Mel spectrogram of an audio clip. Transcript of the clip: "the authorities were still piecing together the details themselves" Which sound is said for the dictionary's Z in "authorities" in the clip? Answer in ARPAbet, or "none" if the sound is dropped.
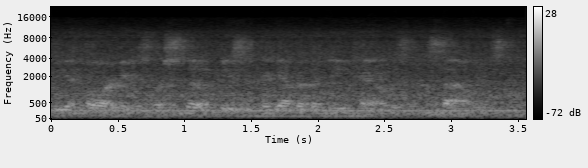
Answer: Z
